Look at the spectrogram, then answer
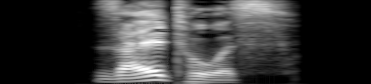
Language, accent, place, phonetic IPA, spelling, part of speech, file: German, Germany, Berlin, [ˈzaltos], Saltos, noun, De-Saltos.ogg
- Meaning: 1. genitive singular of Salto 2. plural of Salto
